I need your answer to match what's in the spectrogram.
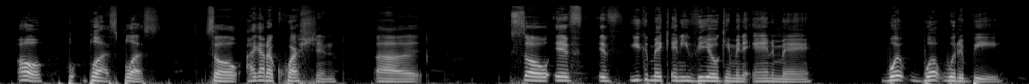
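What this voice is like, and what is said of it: Imitates another person's voice. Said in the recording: “my Ian impression ... spot on. It's not like a bad impression.”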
